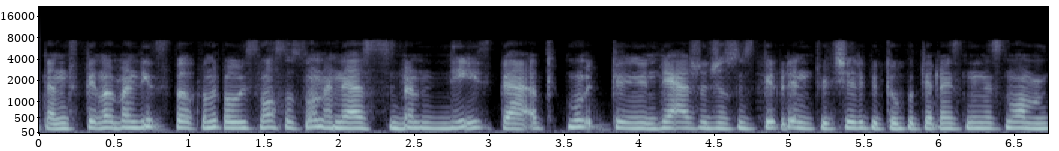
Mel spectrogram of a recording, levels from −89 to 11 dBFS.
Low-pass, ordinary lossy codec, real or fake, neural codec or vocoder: 7.2 kHz; AAC, 48 kbps; fake; autoencoder, 22.05 kHz, a latent of 192 numbers a frame, VITS, trained on many speakers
